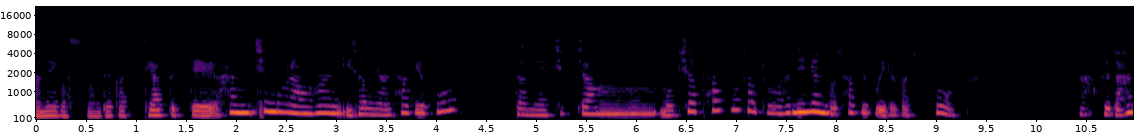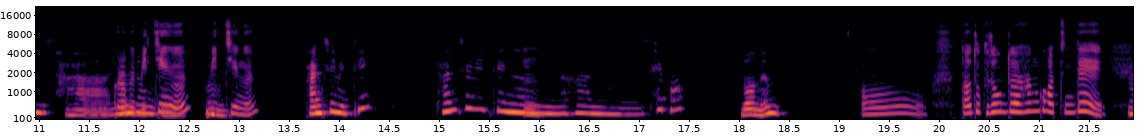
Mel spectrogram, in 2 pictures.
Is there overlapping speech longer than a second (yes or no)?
yes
